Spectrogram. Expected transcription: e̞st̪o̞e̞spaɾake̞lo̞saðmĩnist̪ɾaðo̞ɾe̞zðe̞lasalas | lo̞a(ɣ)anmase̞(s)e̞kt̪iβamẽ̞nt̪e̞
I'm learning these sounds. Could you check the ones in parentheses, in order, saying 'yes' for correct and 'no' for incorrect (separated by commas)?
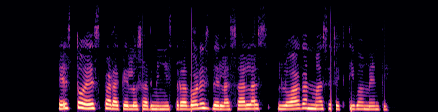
yes, no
